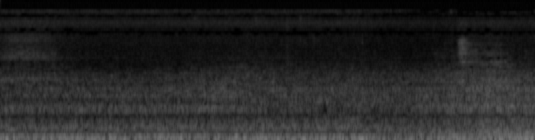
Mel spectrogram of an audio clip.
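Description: Steady low background hum with faint noise, no distinct events.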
